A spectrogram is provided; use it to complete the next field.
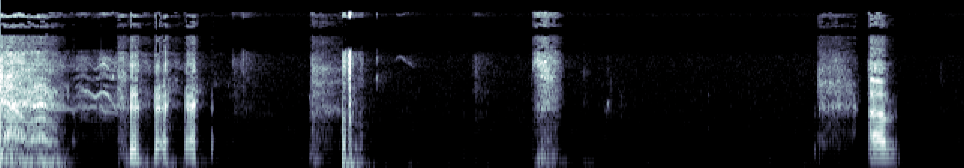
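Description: human body sound, violent coughing

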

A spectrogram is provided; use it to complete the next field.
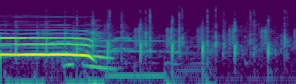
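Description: crowd, audience applause

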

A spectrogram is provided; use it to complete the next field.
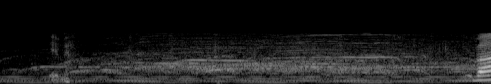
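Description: crowd, audience clapping and cheering

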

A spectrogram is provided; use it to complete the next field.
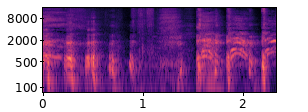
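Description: human body sound, coughing fit

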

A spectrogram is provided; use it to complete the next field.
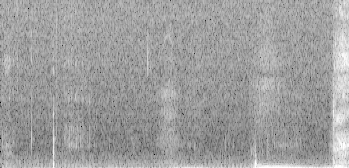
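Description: animal, cat purring

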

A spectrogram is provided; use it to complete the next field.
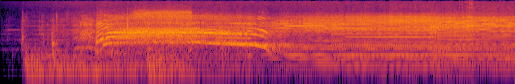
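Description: sound effect, screaming

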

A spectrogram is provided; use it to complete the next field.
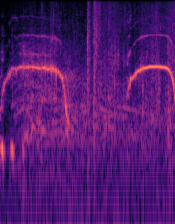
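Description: human body sound, girl screaming

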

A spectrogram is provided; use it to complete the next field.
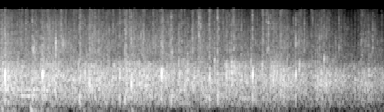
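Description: crowd, audience round of applause

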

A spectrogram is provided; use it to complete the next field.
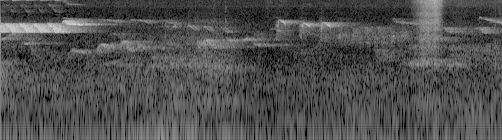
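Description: bird, birdsong

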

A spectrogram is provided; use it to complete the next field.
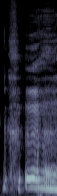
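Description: human body sound, yawning

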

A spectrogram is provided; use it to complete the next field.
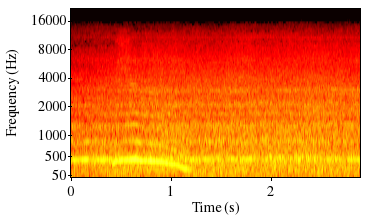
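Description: vehicle, train passing by

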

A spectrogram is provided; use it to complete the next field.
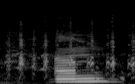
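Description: sound effect, chicken clucking sound effect

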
